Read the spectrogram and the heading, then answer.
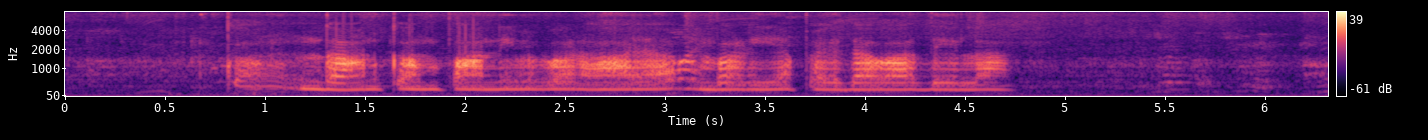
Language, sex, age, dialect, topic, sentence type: Bhojpuri, female, 18-24, Northern, agriculture, question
